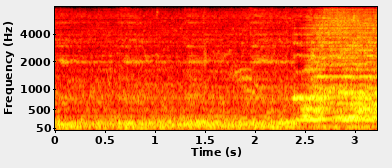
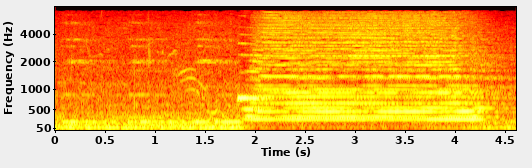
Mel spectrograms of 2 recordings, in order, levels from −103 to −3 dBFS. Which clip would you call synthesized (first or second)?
first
